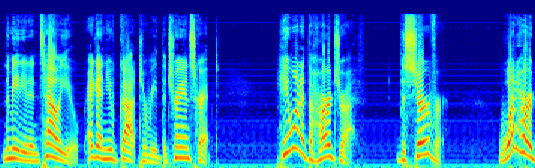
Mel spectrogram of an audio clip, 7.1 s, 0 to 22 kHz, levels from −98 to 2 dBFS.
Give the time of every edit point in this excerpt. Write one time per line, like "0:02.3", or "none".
none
